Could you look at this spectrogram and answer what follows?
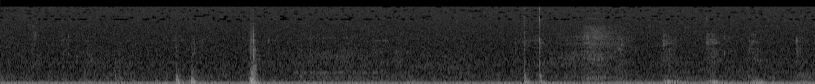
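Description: A few sharp computer mouse clicks over a steady low hum; the loudest click comes about two and a half seconds in.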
